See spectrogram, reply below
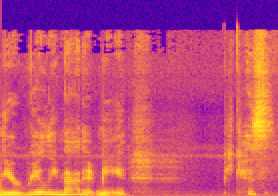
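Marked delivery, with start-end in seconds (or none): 2.2-2.7 much softer, whispered; small hurt whisper; timid whisper. Acted. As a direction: whisper it shyly. Confessing quietly to partner.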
